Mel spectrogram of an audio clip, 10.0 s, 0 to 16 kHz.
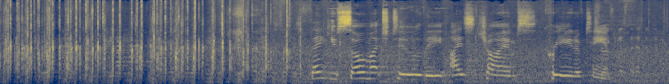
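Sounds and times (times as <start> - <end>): crowd applauding: 0.0 - 4.5.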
